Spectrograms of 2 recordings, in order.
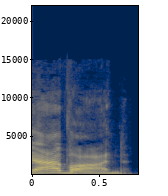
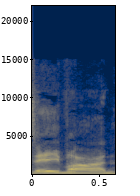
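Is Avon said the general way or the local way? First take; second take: local; general. First: It uses the local regional pronunciation. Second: It uses the general standard pronunciation. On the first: This is how people in that area say it. "Locally, they say Avon" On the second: This is how most people say it. "I know it's Avon"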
